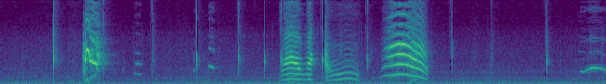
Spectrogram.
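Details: Indian ringneck parakeet eating guava, with scattered clicks and short notes, a harsh burst, then two groups of arching harmonic squawks and a brief whistled note at the end, over low hum.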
